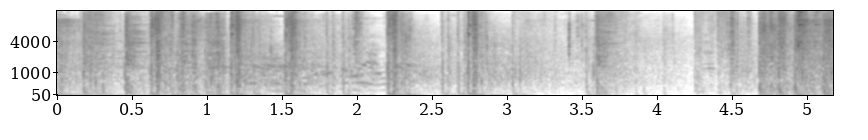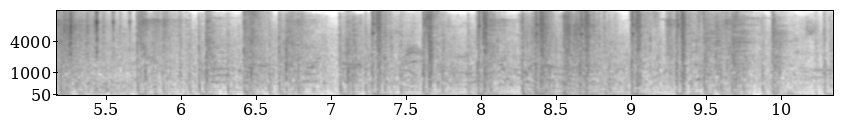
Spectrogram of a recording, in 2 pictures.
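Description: Dense, sustained gunfire in the video game Phantom Line, rapid overlapping shots and bursts packed tightly together, loud throughout with a brief lull near the middle and voices faintly mixed in.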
